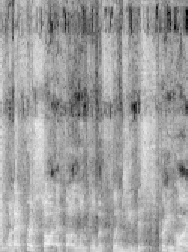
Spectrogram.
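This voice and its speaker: A man speaks. His voice is pitched high for a man. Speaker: youtuber. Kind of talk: unboxing video. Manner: hesitant with fillers.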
